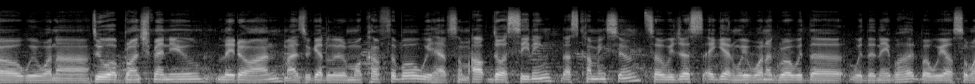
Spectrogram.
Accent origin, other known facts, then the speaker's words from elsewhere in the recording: New York, United States; moved away as an adult; also born or lived in Puerto Rico; now in Philadelphia, United States; I'm from New York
